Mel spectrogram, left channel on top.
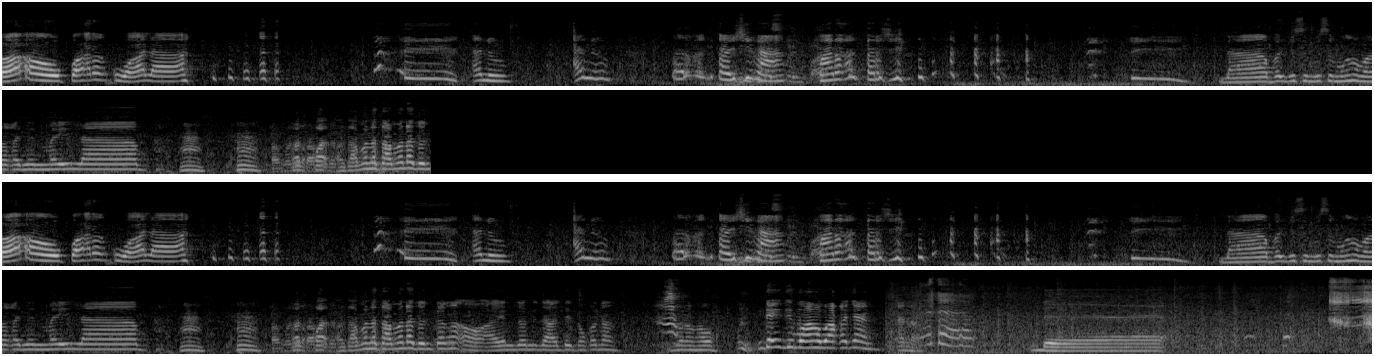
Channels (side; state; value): left; drops out; at 18.0 s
